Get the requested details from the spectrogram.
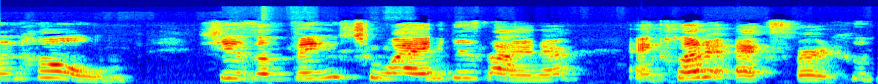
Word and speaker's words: feng shui: Feng shui, okay.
